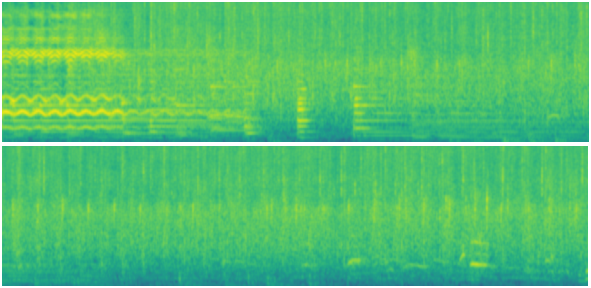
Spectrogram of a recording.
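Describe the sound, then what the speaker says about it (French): Singing from the Toreador aria of Carmen at a live opera evening fades out, and then an audience breaks into sustained, steady applause while a voice speaks over the clapping. "S'il vous plaît, un grand applaudissement pour la femme orchestre de ce soir."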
